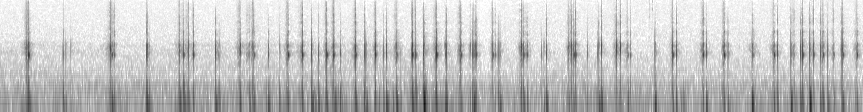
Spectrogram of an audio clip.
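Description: Two identical small, empty, hollow paper cups are held close and tapped and scratched on their bases with fingertips and short nails. Quick, dry taps with a hollow papery knock and a bright click follow one another in an uneven patter, each dying away almost at once.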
